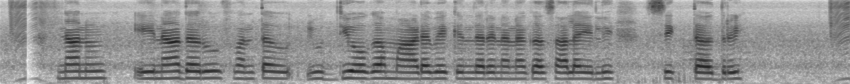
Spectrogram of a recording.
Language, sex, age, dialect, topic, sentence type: Kannada, female, 18-24, Central, banking, question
